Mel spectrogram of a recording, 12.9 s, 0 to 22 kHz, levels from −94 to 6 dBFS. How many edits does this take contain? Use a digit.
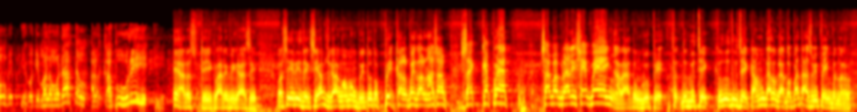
1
